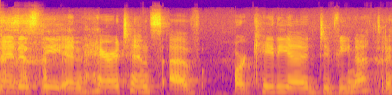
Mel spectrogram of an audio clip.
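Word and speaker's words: Orquídea Divina: yes, and it is the inheritance of Orcadia Divina.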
